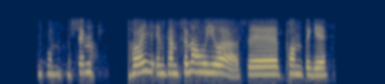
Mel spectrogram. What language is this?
Santali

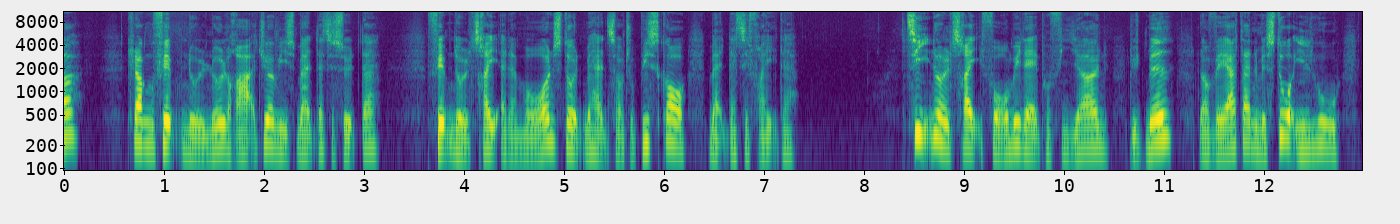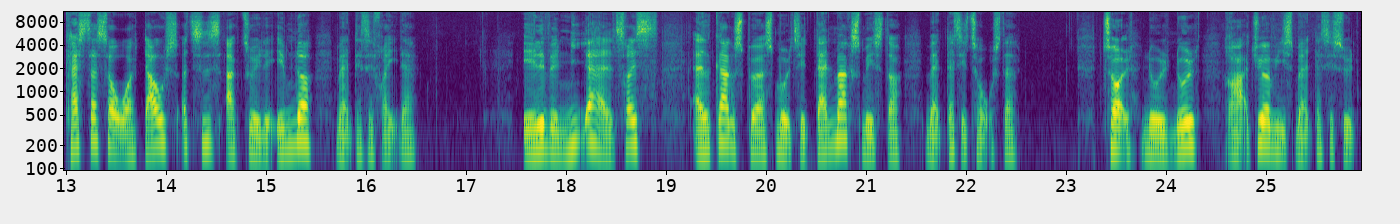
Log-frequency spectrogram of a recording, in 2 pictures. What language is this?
Danish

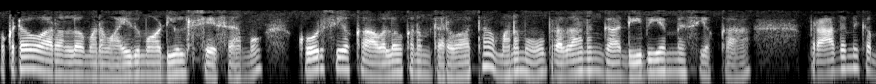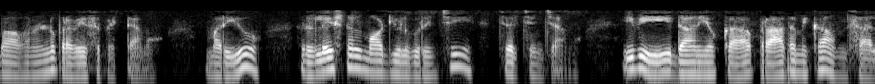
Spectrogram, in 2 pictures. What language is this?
Telugu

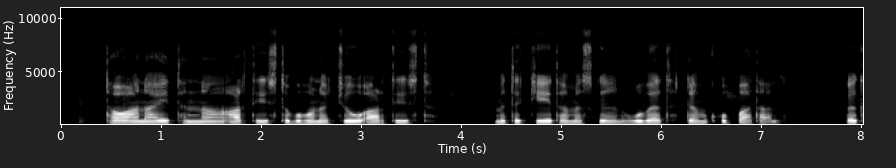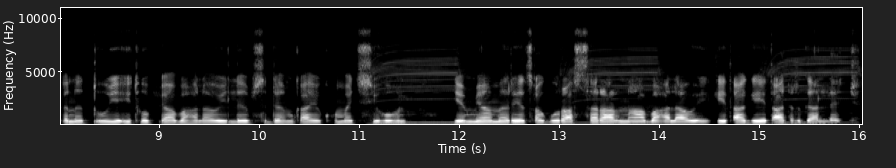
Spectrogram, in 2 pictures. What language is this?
Amharic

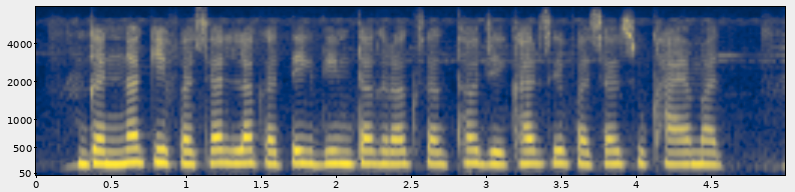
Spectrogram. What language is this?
Chhattisgarhi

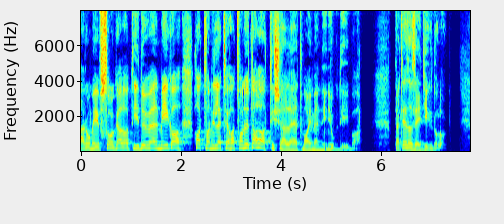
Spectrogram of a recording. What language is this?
Hungarian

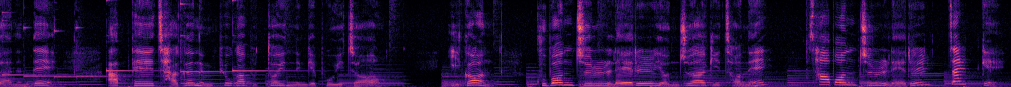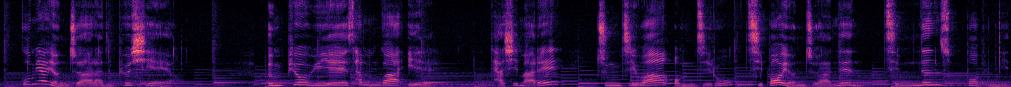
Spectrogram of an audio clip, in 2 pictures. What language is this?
Korean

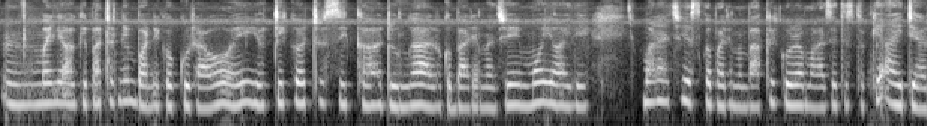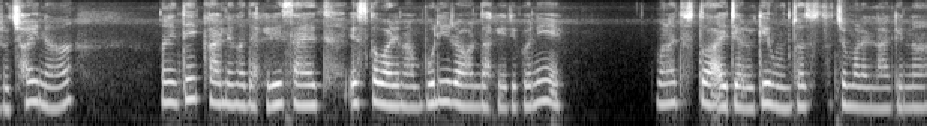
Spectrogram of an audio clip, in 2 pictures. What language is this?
Nepali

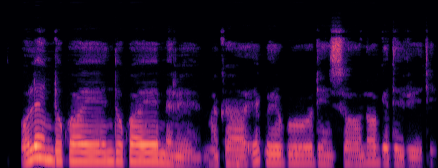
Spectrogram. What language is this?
Igbo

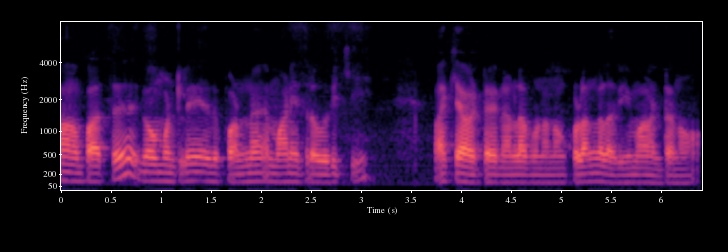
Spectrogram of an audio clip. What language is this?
Tamil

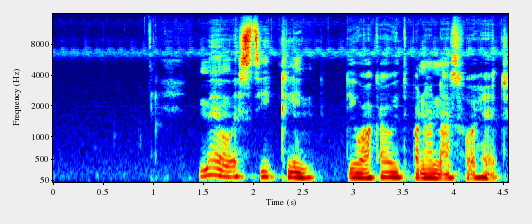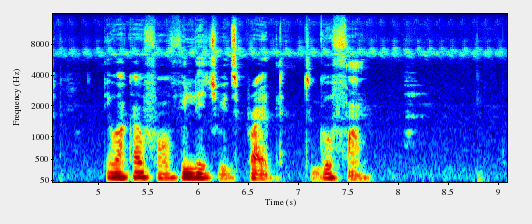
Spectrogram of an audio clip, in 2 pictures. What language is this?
Nigerian Pidgin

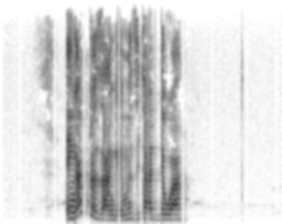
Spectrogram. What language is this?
Ganda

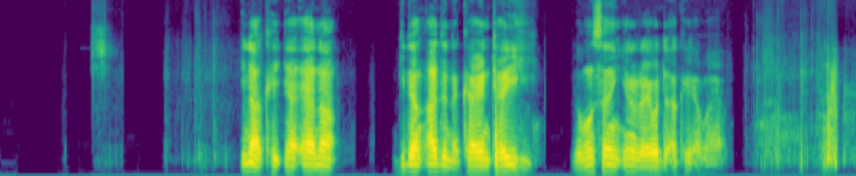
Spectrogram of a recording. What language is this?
Hausa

